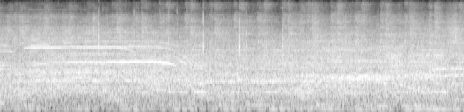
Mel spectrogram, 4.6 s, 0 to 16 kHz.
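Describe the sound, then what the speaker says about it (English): A gymnastics meet crowd cheers and screams loudly and continuously, a dense roar of shouts and whoops with scattered applause filling the arena. "you have the crowd cheering and going wild for a 10"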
